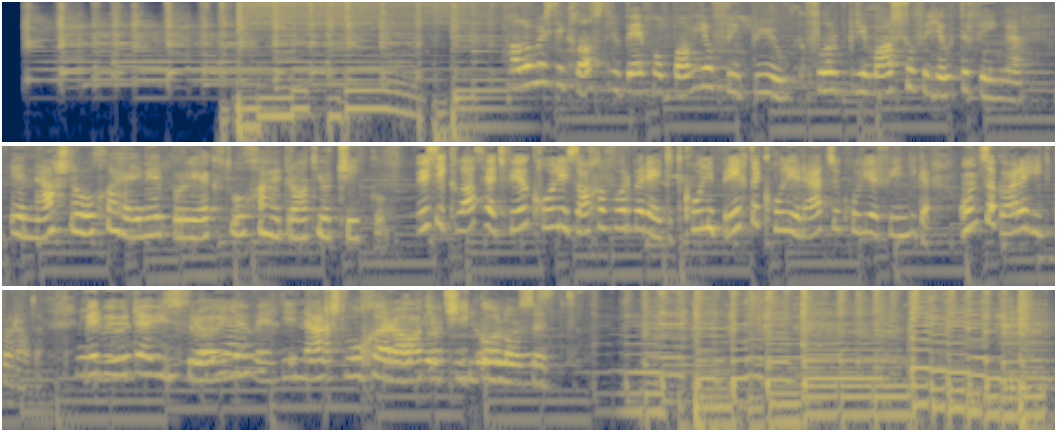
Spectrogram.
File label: Jingle; Oberhofen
